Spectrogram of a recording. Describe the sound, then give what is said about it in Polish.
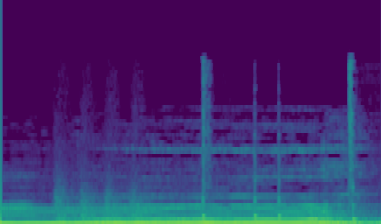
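A cow lets out one long, loud moo, holding a steady low bellow for over two seconds before it drops off. A few faint clicks or knocks sound in the background. “Krzyknęła pierwsza z krów eksportowa.”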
